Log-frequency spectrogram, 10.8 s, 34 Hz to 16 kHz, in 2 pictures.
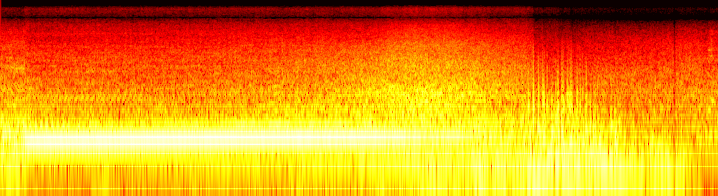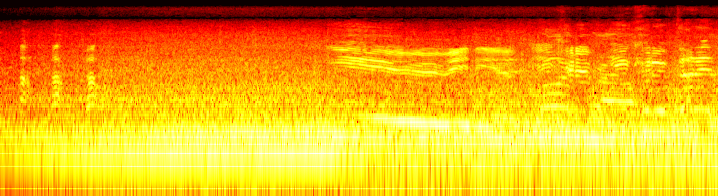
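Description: A 1965 Volvo Amazon wagon fitted with a Volvo B20 engine drives at speed on a road, a loud steady engine drone with a dip and rise in pitch midway, heard from inside the car.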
